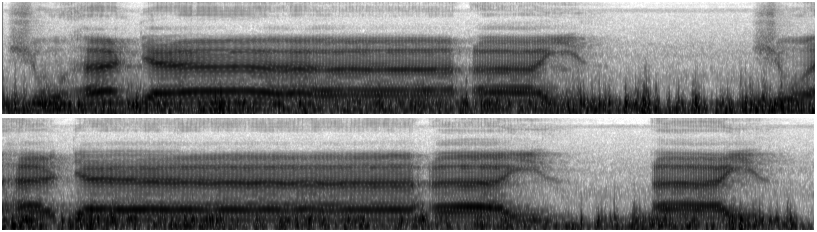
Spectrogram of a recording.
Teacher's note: Qalahu pada ayat 133 syuhada'a id, tashil hamzah, tashilul hamzah tsaniyah waslan, ditashilkan hamzah yang kedua secara wasal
